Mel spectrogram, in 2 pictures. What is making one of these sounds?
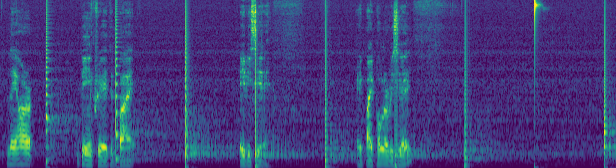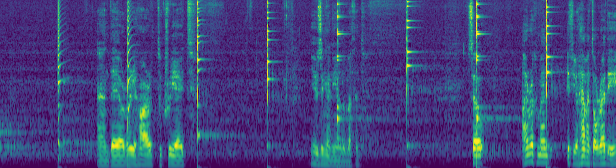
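Sharp electronic clicks tick at uneven intervals.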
